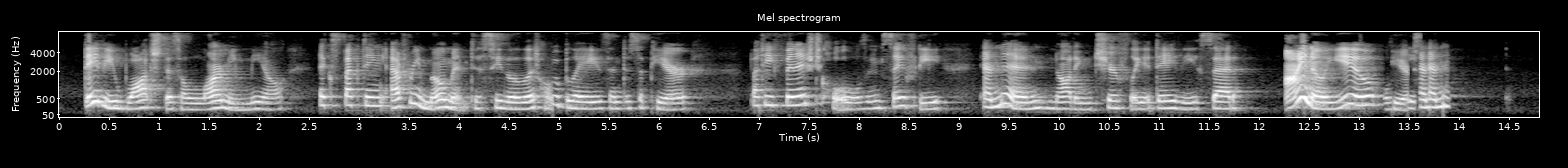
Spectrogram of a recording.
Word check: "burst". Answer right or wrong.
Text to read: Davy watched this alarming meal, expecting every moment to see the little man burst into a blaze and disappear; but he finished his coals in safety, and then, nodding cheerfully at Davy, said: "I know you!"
wrong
